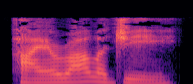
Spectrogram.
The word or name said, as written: hierology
